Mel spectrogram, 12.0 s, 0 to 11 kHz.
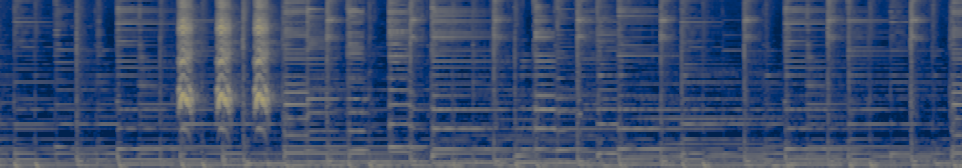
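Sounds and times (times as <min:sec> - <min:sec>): background music: 0:00.0 - 0:12.0
crow cawing: 0:02.2 - 0:03.5.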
